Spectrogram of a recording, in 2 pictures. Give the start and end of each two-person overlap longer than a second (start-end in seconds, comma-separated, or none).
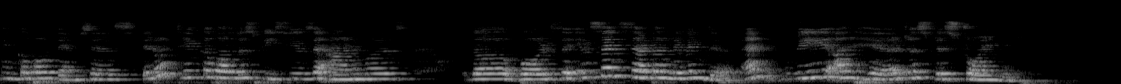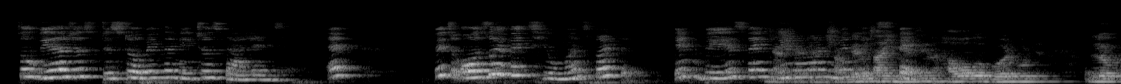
18.8-20.3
